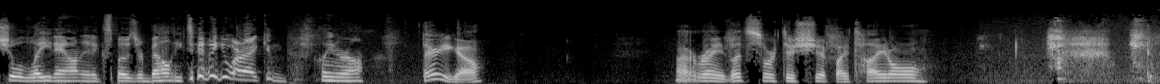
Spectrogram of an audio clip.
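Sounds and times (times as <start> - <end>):
speech: 0.0 - 4.9, 6.8 - 9.4, 10.5 - 11.6
dog coughing: 10.5 - 11.6.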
